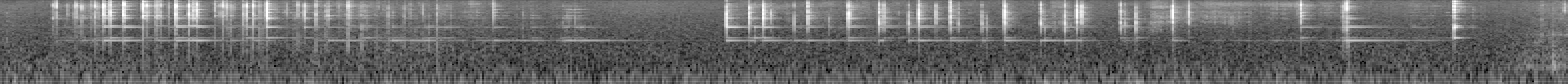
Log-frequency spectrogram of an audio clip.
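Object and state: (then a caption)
Textured glass bowl. A strawberry-textured glass bowl is tapped repeatedly, giving bright, chiming glass clinks with short ringing tones over a low background rumble. The tapping comes in two bursts separated by a brief pause.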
